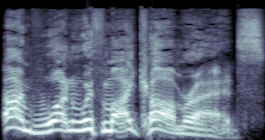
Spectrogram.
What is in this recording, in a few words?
victory, en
